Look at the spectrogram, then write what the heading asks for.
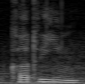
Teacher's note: tinggi bawah depan tak bundar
